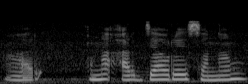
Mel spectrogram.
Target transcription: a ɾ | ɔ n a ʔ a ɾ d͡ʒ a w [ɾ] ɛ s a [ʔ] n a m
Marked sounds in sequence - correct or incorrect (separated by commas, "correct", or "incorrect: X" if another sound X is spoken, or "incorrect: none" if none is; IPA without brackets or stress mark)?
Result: correct, incorrect: none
